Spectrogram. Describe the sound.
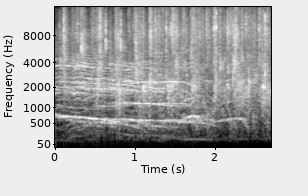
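A pub audience claps steadily while voices cheer and whoop over the top, a loud, dense mix of hand claps and sustained, pitch-sliding shouts lasting a few seconds.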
